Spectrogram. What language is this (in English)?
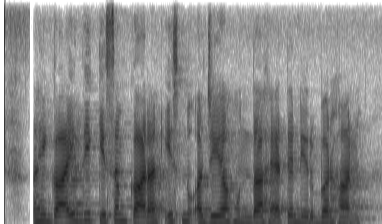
Punjabi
